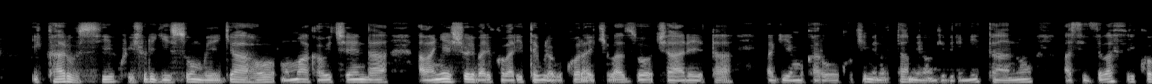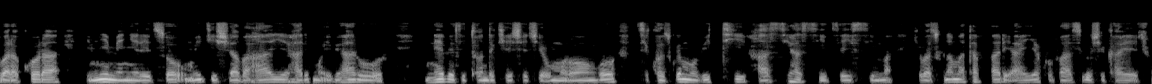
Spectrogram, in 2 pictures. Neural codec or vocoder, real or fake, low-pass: none; real; 7.2 kHz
